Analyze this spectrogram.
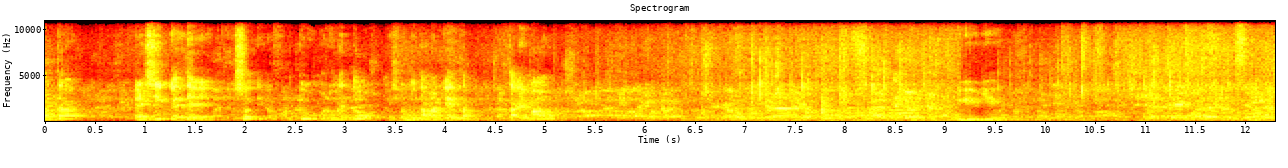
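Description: A young man beatboxes loudly into a microphone through a loudspeaker.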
